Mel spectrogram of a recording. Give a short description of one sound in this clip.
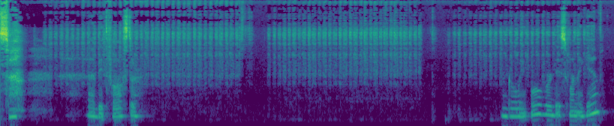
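A pencil scratches rapidly back and forth on paper.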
